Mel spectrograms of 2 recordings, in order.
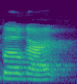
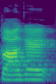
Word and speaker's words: Boggart: a crazy jerk so this is Bogart which I realized should be pronounced Boggart but it's my roommate's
